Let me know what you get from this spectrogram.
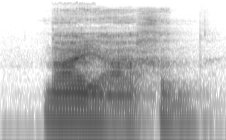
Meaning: to pursue
- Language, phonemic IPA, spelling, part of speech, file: Dutch, /ˈnaːˌjaːɣə(n)/, najagen, verb, Nl-najagen.ogg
